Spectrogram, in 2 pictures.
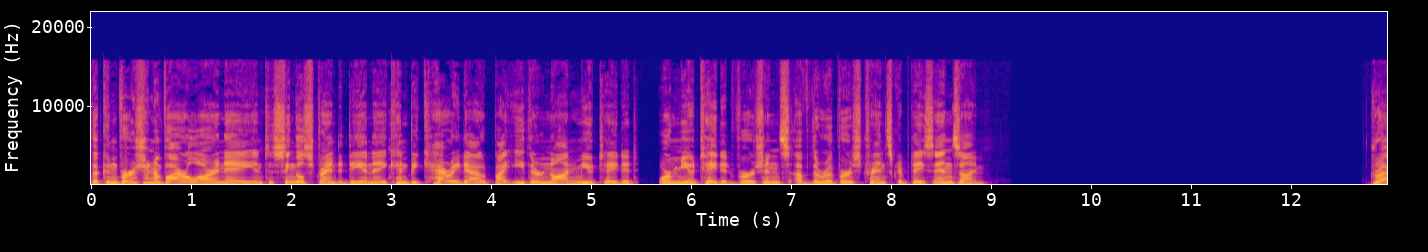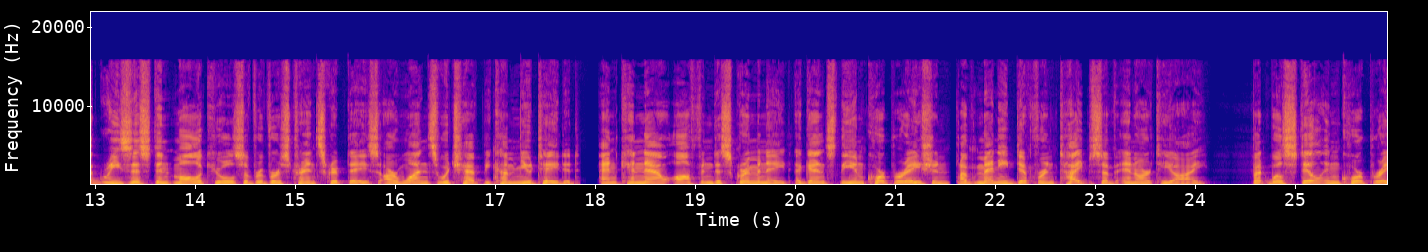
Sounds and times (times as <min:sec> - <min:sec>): Speech: 0:00.0 - 0:09.1, 0:12.8 - 0:25.9.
